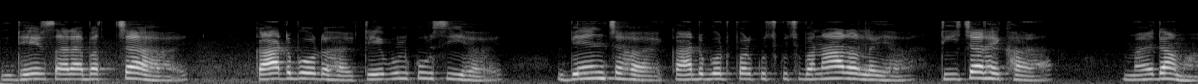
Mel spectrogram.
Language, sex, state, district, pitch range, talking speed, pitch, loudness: Magahi, female, Bihar, Samastipur, 220-260 Hz, 120 wpm, 245 Hz, -18 LUFS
